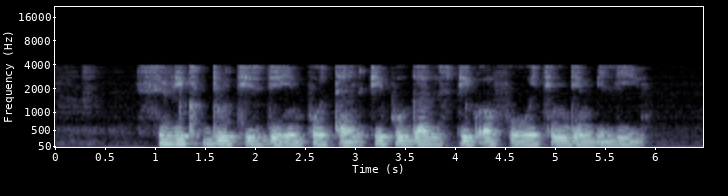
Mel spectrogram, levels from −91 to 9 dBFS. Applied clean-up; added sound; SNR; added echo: none; none; none; reverberation time 0.2 s.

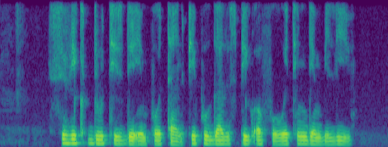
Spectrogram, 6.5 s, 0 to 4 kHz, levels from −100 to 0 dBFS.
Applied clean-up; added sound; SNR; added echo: none; none; none; none.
